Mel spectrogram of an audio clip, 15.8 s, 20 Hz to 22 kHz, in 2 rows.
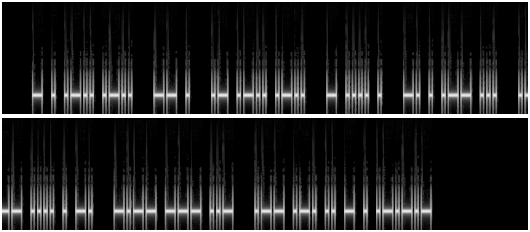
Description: Morse code, heard as a keyed tone, about 25 wpm, 700 Hz. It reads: TELL ME ALL THE NEWS WHEN YOU WRITE.
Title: Sentences from Top 800 Words 25wpm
